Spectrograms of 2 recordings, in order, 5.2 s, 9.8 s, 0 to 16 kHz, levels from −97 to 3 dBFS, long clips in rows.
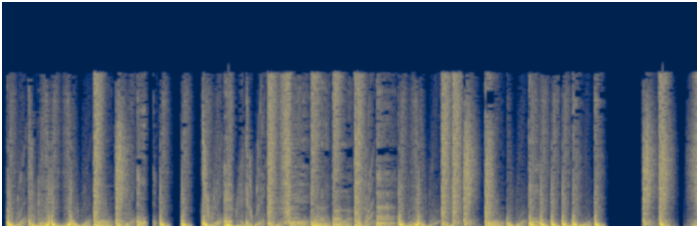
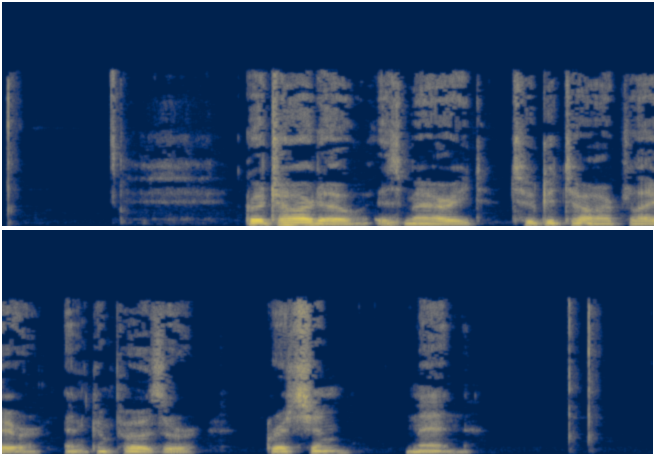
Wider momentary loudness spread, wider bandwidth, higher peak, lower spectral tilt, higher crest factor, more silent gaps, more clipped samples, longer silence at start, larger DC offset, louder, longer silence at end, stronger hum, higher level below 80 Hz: second, 5 LU vs 23 LU; about the same, 11.5 kHz vs 11.5 kHz; about the same, 0 dBFS vs 0 dBFS; about the same, -5.5 dB/octave vs -5 dB/octave; second, 14 dB vs 20 dB; first, 4.62-4.66 s vs none; neither; second, 0.05 s vs 0.8 s; neither; first, -15 LUFS vs -20 LUFS; second, 0 s vs 1.4 s; neither; first, -24 dBFS vs -60 dBFS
